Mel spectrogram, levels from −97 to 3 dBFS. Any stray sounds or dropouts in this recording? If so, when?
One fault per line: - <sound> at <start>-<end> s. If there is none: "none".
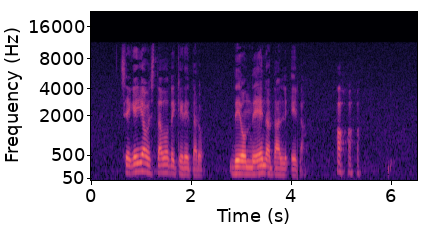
- dropout at 4.1-4.2 s
- laugh at 4.9-5.4 s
